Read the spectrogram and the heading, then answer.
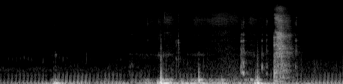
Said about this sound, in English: Oh, the cat is hugging the microphone. That's adorable. Yeah, she is. I'm so distracted by the cat right now. She's a little co-host.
